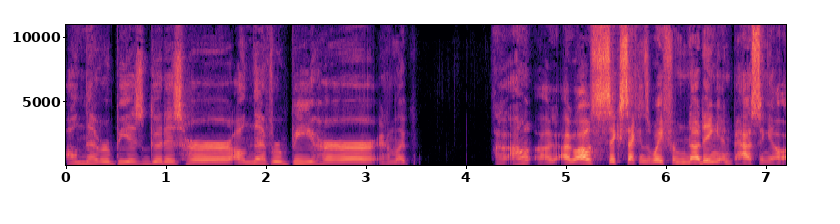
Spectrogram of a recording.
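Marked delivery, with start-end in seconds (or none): 0.0-3.1 mock high, wailing, sobbing outburst through tears. Retelling what his ex said during an argument, imitating crying and screaming. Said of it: "she's crying and screaming".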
